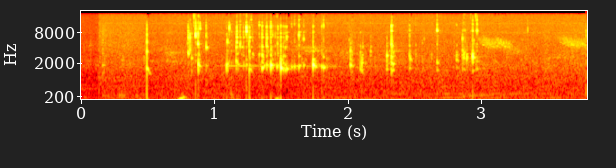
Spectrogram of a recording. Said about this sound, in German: Es klingt schon wirklich schön hier, so die Geräusche an der Mosel. Man hört hier die Bienen summen, man hört hier Vögel zwitschern und dann das Eingießen des Moselweins.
